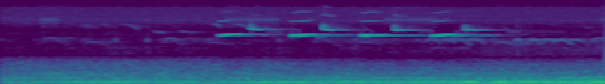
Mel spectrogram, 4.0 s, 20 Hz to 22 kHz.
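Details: Great tit singing in a garden at Weener, East Frisia, northwestern Germany, in April 2023: four rhythmic whistled two-note phrases, high then lower, in a short burst over loud low-pitched background rumble.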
